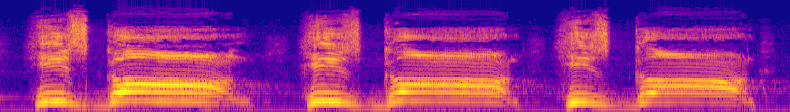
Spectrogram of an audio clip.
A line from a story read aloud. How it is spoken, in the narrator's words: There was a big scream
